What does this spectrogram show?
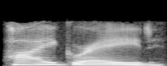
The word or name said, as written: high-grade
